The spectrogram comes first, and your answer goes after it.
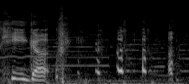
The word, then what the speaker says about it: Geega: I'm sorry, can you pronounce his name properly? It's Geega. Ah, yes, Geega.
